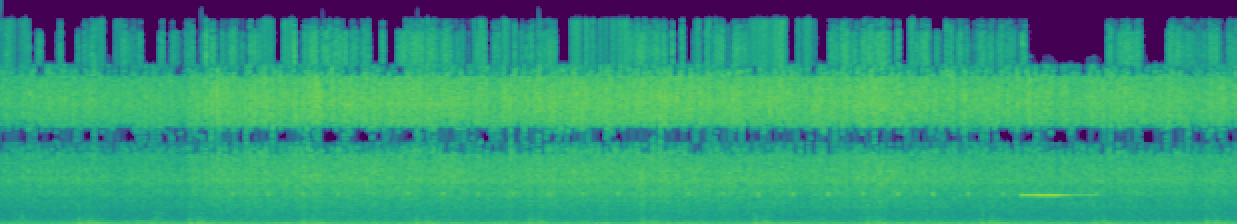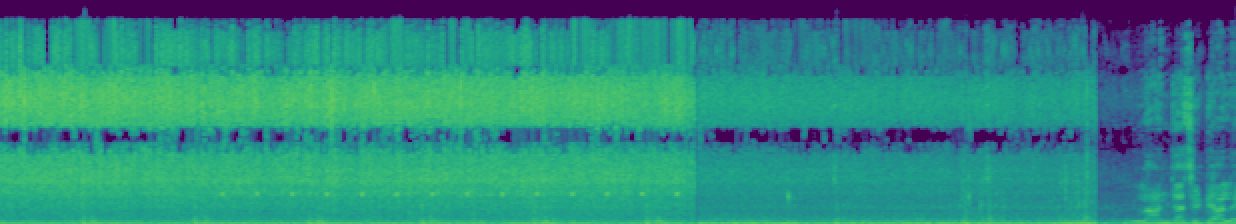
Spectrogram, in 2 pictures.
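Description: Heavy rain roars steadily for the length of the drive along the Mumbai–Goa highway near Lanja, a dense, loud wash of noise that cuts off sharply at the end.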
